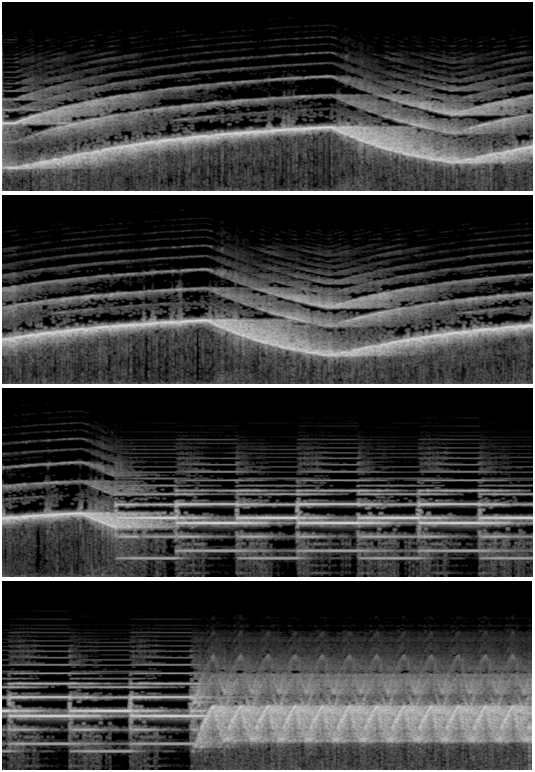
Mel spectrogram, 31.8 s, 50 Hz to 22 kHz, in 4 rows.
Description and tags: This sound was recorded with an Olympus WS-550M and it's the sound of the emergency sirens from a fire truck.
